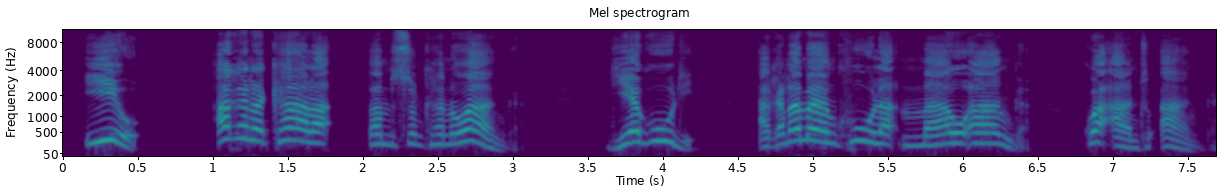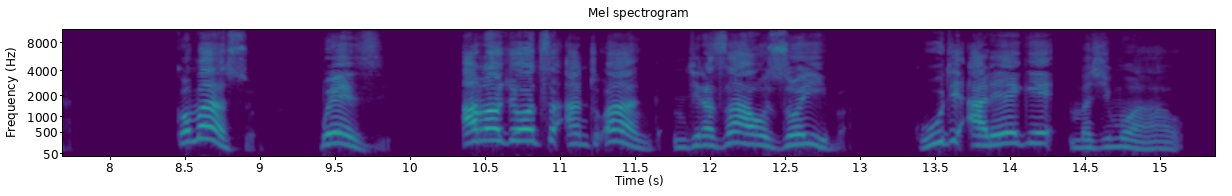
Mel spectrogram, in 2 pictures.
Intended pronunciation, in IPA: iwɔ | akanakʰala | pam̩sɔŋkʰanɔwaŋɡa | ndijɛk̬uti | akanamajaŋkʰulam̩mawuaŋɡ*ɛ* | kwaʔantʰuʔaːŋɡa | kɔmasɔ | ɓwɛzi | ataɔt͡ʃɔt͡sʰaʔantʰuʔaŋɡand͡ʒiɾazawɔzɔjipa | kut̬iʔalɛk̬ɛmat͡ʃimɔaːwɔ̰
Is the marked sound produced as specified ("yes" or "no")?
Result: no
